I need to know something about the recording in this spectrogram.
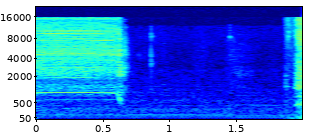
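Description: Power drill driving a screw through a long extension bit: the motor whine rises as it spins up, holds steady, and cuts off just over half a second in.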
